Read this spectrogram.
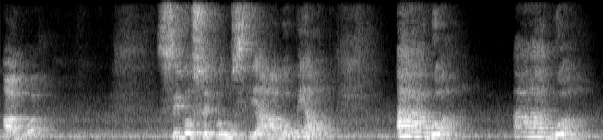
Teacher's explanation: o U, que soa mais fraquinho, é semivogal. E o A é a vogal, né? Água.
